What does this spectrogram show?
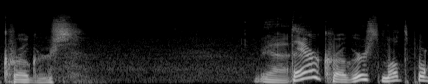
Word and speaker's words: Kroger: Oh, Kroger's with a not Kroger's. You should say Kroger, not Kroger's. H.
